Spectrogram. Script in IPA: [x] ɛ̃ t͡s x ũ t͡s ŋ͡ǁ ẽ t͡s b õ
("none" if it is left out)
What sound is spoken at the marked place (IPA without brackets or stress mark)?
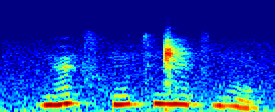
ɡ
